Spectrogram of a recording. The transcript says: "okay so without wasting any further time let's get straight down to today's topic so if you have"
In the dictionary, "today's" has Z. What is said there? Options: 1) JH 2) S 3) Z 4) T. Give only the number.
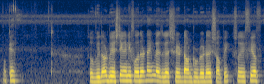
2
